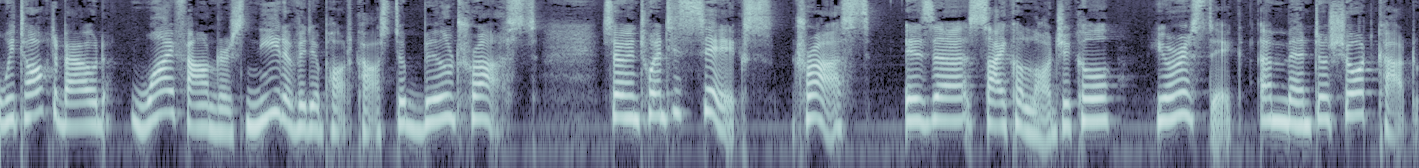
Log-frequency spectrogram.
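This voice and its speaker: A woman's voice: on the high side, dry recording. A woman in her forties hosting a solo podcast from her home office, explaining her points in a lecturing way and often adding "right?". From Asia. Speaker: podcast host.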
